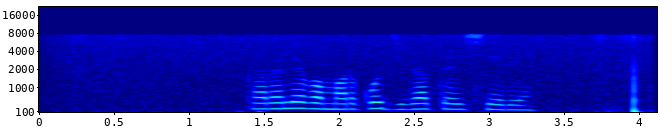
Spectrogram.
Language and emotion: Russian, neutral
